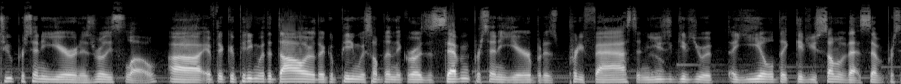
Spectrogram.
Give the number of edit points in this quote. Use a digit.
0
